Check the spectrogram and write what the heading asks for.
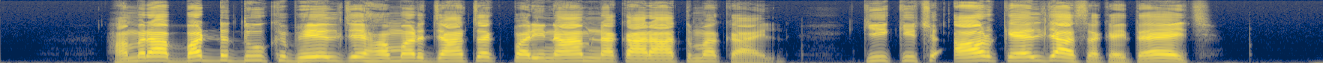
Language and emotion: Maithili, sad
